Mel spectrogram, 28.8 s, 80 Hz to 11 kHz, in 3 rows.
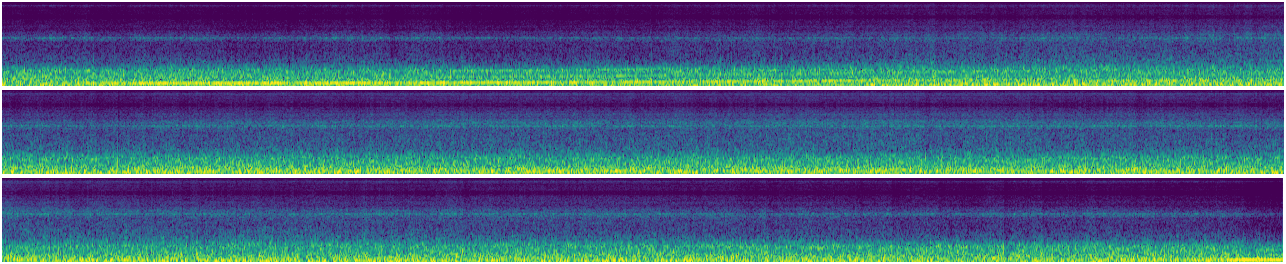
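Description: Corvette ZR1's supercharged V8 under hard acceleration on track, its note rising steadily for the first several seconds, then lost in a loud, steady wind roar on the hood-mounted microphone. The engine note climbs again near the end.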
